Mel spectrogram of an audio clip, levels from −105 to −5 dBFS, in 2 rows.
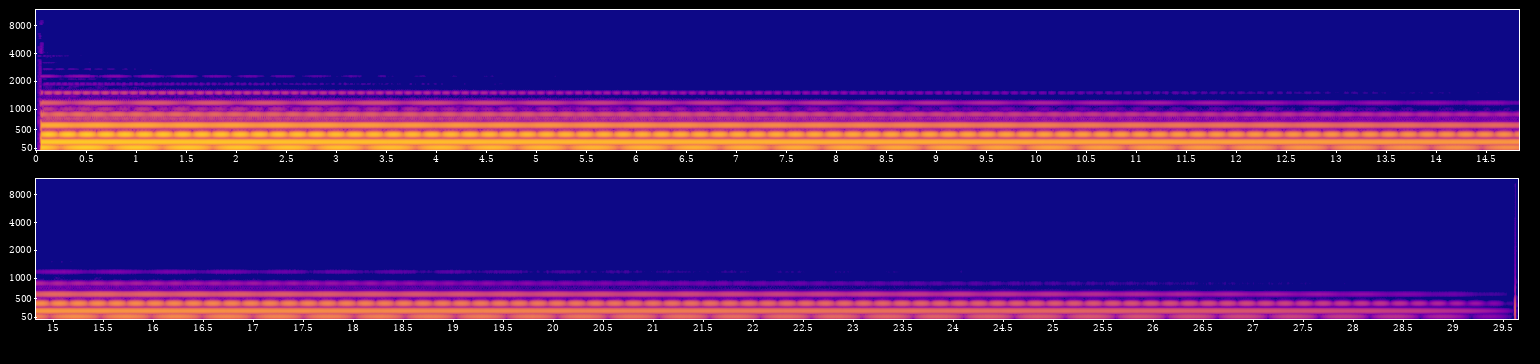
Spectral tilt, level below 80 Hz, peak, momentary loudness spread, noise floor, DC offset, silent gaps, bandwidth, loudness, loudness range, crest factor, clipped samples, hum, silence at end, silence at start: -16.5 dB/octave; -32 dBFS; -6 dBFS; 23 LU; -73 dBFS; under 0.1%; none; 1.6 kHz; -23 LUFS; 22 LU; 18 dB; under 0.1%; none; 4.2 s; 0.05 s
